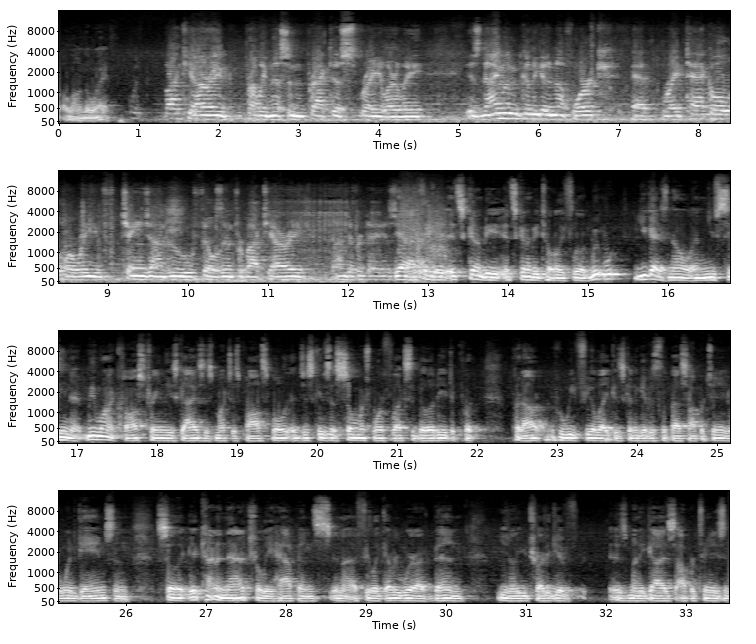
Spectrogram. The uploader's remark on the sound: Live at Road America, and had a wild and wet (literally) night.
